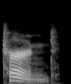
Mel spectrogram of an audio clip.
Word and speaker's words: turned: the word turned okay the UR here instead of being toned it's tur like her turned turned Darwin turned his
